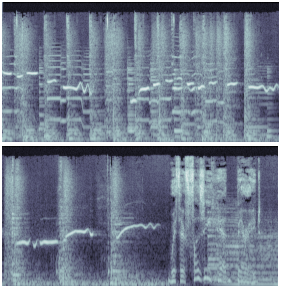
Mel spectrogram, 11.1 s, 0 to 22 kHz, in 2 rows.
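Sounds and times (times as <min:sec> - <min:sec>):
steady rhythmic thumping beats: 0:00.0 - 0:08.5
person whistling a bright wandering melody: 0:00.0 - 0:08.8
speech: 0:09.0 - 0:11.0.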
